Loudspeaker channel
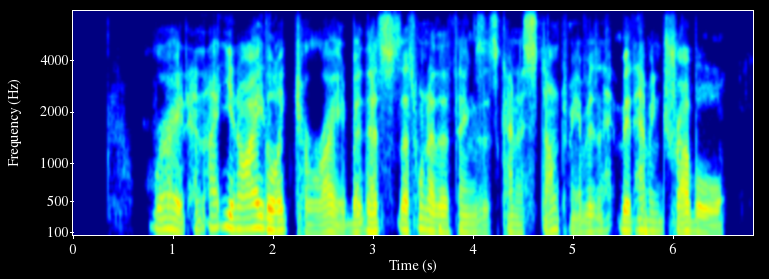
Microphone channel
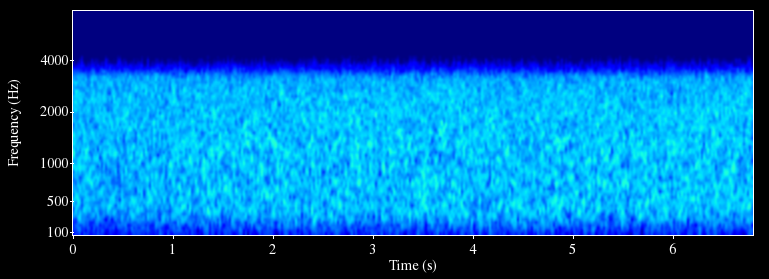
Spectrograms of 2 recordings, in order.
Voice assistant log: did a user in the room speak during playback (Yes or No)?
No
